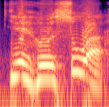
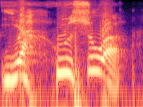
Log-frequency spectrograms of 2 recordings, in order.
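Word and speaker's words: יְהוֹשֻׁעַ: keselamatan yahwe yahwe keselamatan yehosua atau Yosua tidak yahusua tapi yehosua ya tidak pernah kita temukan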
